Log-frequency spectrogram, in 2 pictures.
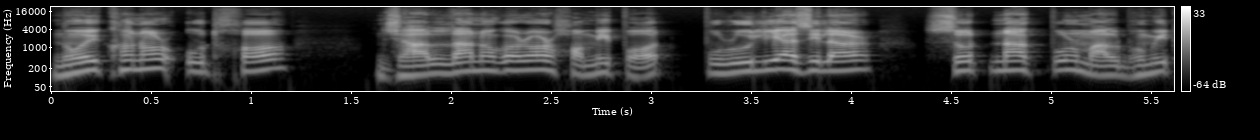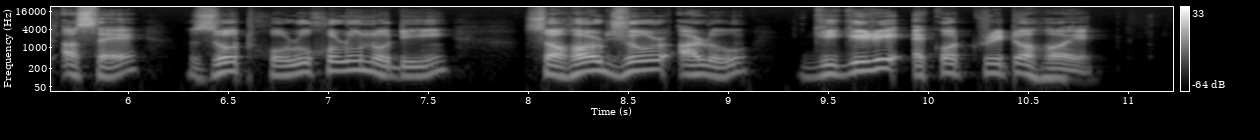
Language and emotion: Assamese, neutral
